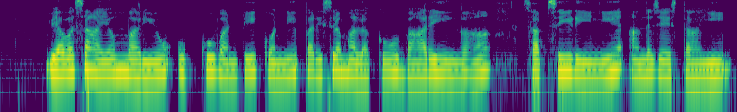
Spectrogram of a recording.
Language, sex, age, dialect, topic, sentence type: Telugu, female, 25-30, Central/Coastal, banking, statement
